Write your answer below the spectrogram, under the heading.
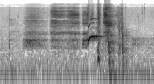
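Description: A sharp indrawn breath followed by an explosive burst and a short trailing exhale: an acted sneeze from a television drama.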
